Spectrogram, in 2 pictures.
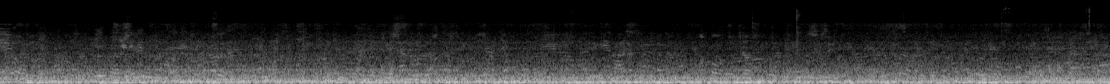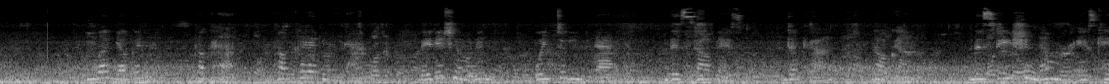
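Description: A train rumbles steadily as it rides along.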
